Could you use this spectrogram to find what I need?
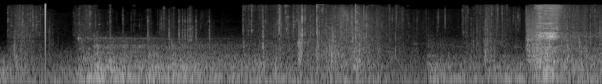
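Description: A rope creaks and rustles as a climber pulls up along it.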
